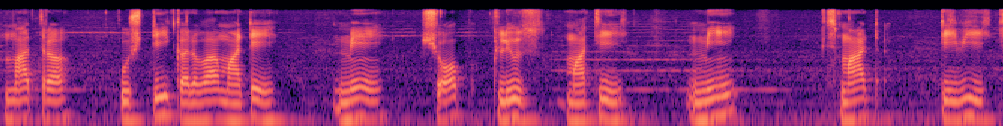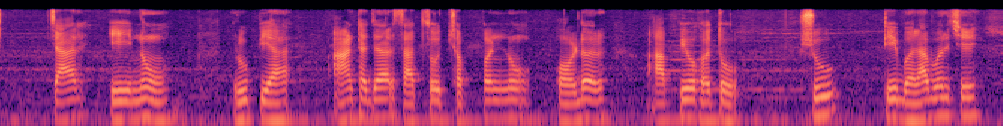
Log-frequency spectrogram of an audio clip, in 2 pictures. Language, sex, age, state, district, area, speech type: Gujarati, male, 18-30, Gujarat, Ahmedabad, urban, read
